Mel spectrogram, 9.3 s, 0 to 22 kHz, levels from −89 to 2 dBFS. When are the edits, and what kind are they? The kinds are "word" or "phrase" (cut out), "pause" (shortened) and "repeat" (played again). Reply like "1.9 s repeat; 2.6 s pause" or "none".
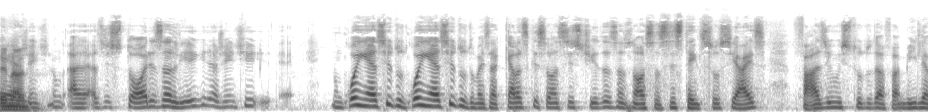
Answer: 4.1 s repeat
